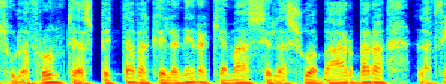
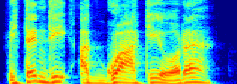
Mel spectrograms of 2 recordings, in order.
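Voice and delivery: mildly indignant, raised pitch; indignant rebuke; 4 semitones higher than usual. A narrator's reading. Hendrik confronts the woman who ambushed him, indignant. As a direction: take her to task, voice lifting. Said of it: "s'era costretto ad apostrofarla".

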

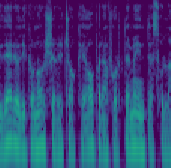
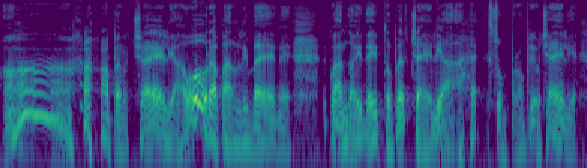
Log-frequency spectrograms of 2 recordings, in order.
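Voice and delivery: put-on slow, laughing drunk relief; giggly tipsy Renzo; drunken laughter; 3 semitones higher, 4 dB louder, slower than usual. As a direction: chuckle it out, relieved.

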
